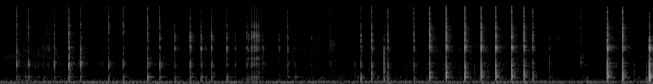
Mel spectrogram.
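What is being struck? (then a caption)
Plastic juice bottle. Fingertips and nails scratch and tap the ridges on the neck of an empty, capped, clear plastic juice bottle held sideways. About thirty quick, bright, dry clicks and scratchy taps come in an uneven stream over a steady low hum, growing slightly louder toward the end.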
